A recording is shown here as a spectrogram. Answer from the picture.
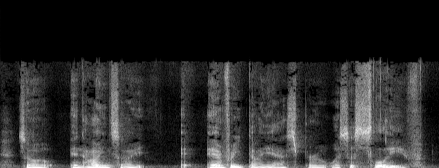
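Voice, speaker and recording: A man's medium-pitched, somewhat breathy voice with a dark, mellow tone, dry and close with no echo, on a very clean recording with a silent background. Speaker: video blogger. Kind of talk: angry ranting monologue, conspiratorial and insistent. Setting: morning solo recording. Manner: emphatic, repetitive, hammering points with 'mark my fucking words'.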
